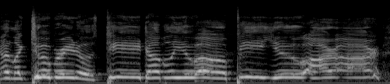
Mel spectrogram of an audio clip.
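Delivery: high, loud, slow letter-by-letter shout; spelled-out shout. Retold or imitated. Bitchy friend shouting the order at the speaker box, slow and loud.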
